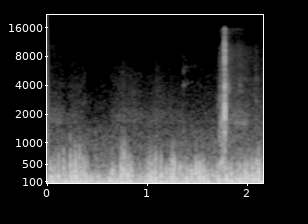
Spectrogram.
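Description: A golf club strikes a golf ball once near the end, a single sharp click, on a low 'sniper' punch shot. A steady low wind rumble on the microphone runs underneath.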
